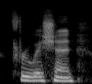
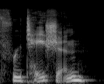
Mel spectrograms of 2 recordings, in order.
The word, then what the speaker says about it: fruition: having anything come to fruition, which for the longest time I thought was called fruitation. I mean, listen, it is spelt like fruitation.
